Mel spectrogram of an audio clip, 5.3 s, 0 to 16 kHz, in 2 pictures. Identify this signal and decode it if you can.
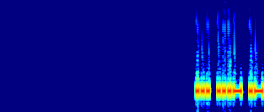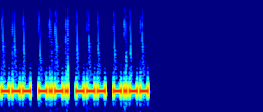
Morse code, heard as a keyed tone, about 46 wpm, 700 Hz. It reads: SV1COY
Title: DXCC-100 Call Signs - 6 Characters - 45wpm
